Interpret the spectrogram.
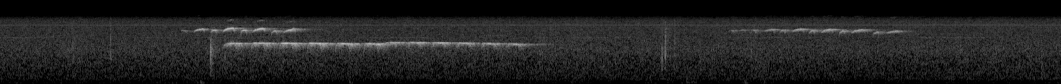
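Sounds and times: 
White-shouldered fire-eye Pyriglena leucoptera song: 1.8 - 5.5, 7.3 - 9.1.

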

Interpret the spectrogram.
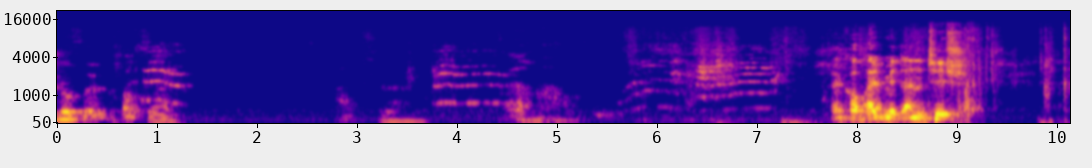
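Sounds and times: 
speech: 0.0 - 1.3, 4.6 - 5.0, 7.7 - 9.3
domestic tomcat meowing: 0.7 - 1.4, 3.7 - 4.8, 5.6 - 7.4.

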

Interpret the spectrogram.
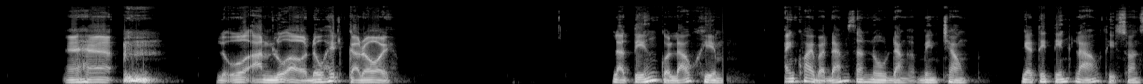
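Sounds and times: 
speech: 0.6 - 1.6, 2.2 - 4.0, 6.1 - 11.4
throat clearing outside a gate: 1.1 - 1.8.

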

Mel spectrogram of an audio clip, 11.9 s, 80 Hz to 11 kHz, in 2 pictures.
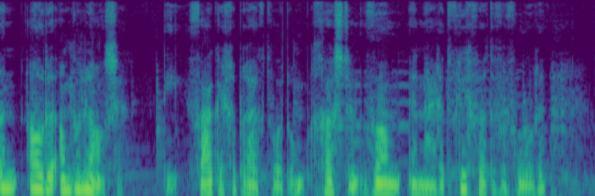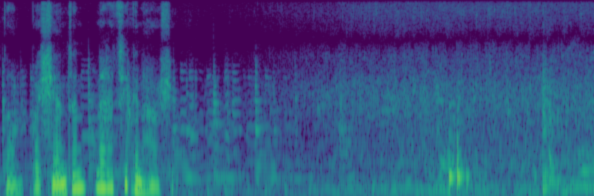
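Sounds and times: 
speech: 0.0 - 7.9
clear river water flowing through a village: 0.0 - 11.8
splashes or knocks: 8.5 - 11.8.

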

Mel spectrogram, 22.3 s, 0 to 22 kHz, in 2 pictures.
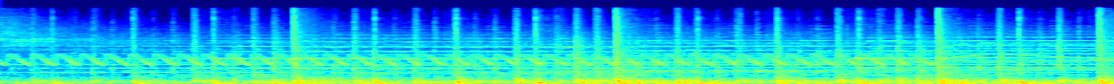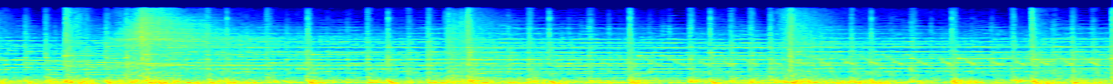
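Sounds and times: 
police car sirens wailing: 0.0 - 22.2.

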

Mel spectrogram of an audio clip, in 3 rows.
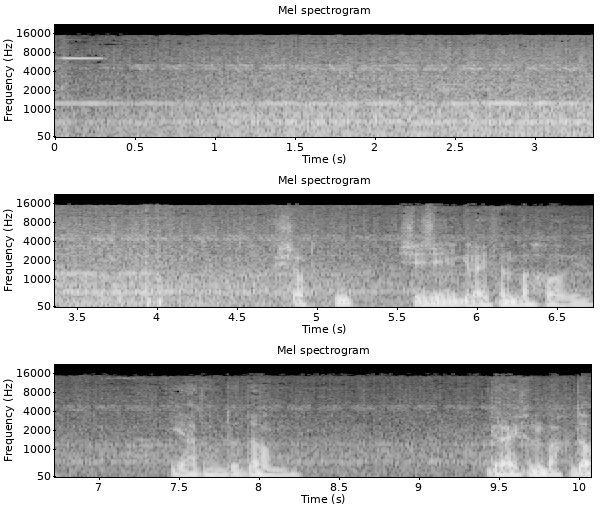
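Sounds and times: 
car engine idling on a street after pulling up: 0.0 - 10.0
speech: 4.8 - 6.8, 7.4 - 8.4, 9.4 - 10.0.

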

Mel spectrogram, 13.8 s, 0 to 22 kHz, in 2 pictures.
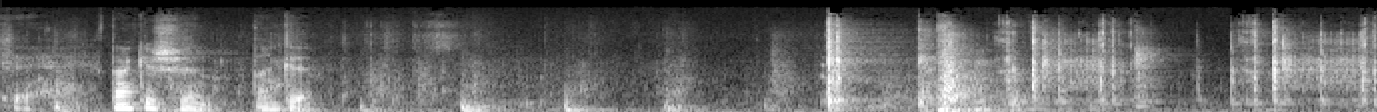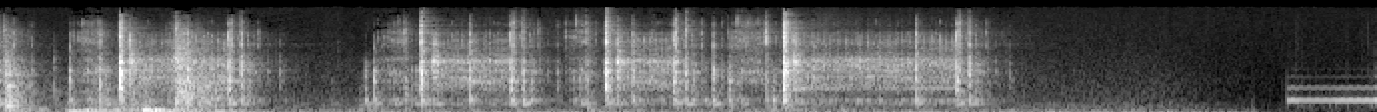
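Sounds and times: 
speech: 0.0 - 2.4
telephone dial clicking and whirring while a number is dialed: 5.0 - 12.0.

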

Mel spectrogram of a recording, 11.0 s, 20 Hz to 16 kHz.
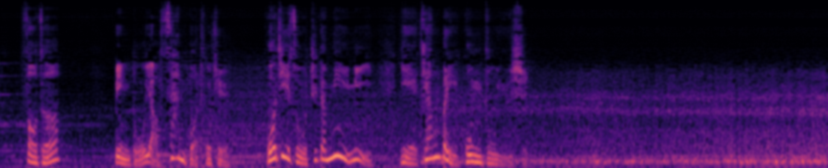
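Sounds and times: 
train rumbling: 0.0 - 11.0
speech: 0.4 - 0.9, 1.5 - 7.2.

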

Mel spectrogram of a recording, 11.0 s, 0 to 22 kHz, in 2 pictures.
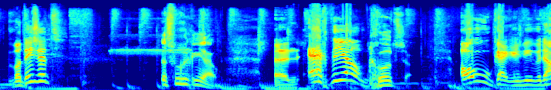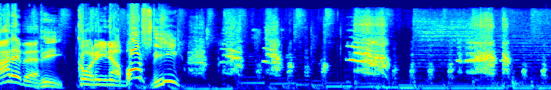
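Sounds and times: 
speech: 0.1 - 0.9, 1.6 - 11.0
chicken clucking: 7.3 - 11.0.

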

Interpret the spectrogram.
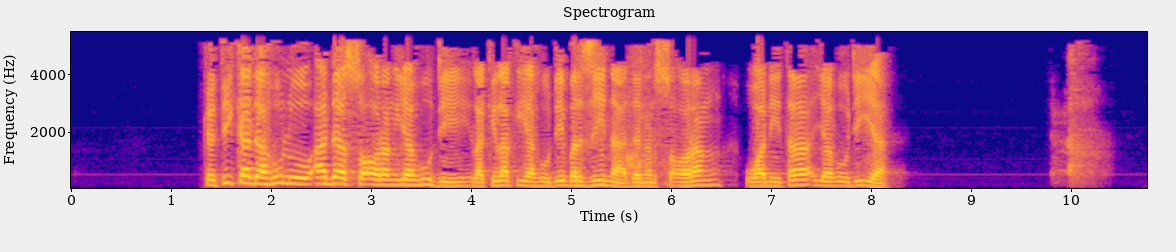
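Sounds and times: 
speech: 1.3 - 8.2
sneeze: 5.6 - 6.0, 9.8 - 10.5.

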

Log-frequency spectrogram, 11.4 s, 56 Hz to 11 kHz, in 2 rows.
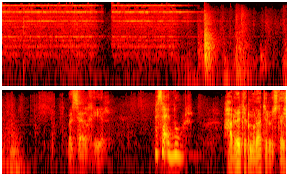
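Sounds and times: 
doorbell ringing at the front door of a home: 0.0 - 4.8
speech: 7.0 - 7.9, 8.8 - 9.5, 10.2 - 11.3.

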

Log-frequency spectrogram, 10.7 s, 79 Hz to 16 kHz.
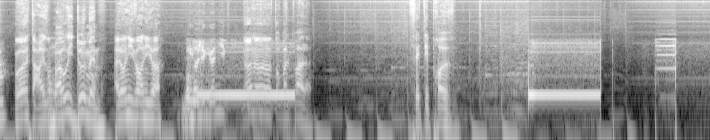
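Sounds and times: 
speech: 0.0 - 4.8, 6.2 - 6.9
fax machine tone beeping on a phone line: 2.8 - 4.7, 7.9 - 9.0, 9.8 - 10.2.

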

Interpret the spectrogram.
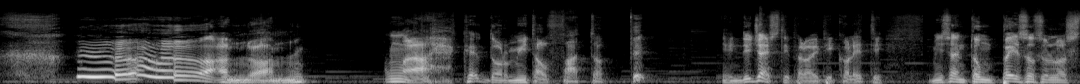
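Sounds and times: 
voice imitating a wolf's big yawn on waking: 0.0 - 3.1
speech: 2.1 - 3.2, 3.8 - 6.5, 7.2 - 10.7.

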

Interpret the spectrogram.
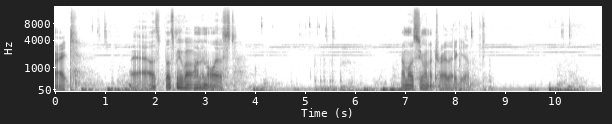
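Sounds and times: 
speech: 0.0 - 0.5, 1.5 - 3.7, 6.9 - 8.4
quiet typing on a computer keyboard: 5.0 - 5.7, 10.1 - 10.4.

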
